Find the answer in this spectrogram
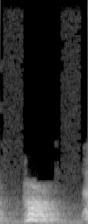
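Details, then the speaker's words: Adult imitation of the croup cough: a single harsh, honking, seal-like bark. "It's when the epiglottis gets so thick that it's covering the trachea virtually all the time. Not something you want to happen. And when they cough, it has like a seal barking cough."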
